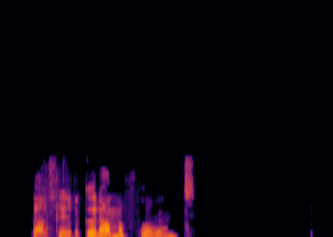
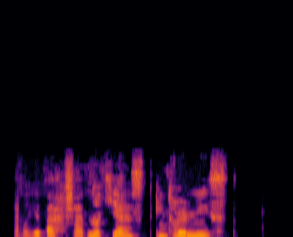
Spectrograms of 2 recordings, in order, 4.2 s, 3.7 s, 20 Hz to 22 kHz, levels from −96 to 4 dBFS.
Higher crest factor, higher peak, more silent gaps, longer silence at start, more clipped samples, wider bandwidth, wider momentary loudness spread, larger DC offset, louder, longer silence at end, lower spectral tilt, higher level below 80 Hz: about the same, 22 dB vs 18 dB; about the same, -10 dBFS vs -12 dBFS; first, 2.23-2.28 s vs none; first, 0.4 s vs 0.2 s; neither; about the same, 7.6 kHz vs 8 kHz; first, 16 LU vs 9 LU; neither; about the same, -29 LUFS vs -28 LUFS; first, 1.75 s vs 0.85 s; about the same, -5 dB/octave vs -5 dB/octave; second, -80 dBFS vs -64 dBFS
